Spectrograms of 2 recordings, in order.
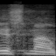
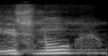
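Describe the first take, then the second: First: The word ends in an a vowel. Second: The word ends in an u vowel. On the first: "we don't say isma" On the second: "we don't say ismu"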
